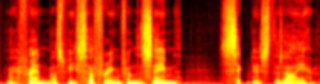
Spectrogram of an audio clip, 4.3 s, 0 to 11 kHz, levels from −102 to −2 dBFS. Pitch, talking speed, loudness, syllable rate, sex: 130 Hz, 170 wpm, -16 LUFS, 4.2 syllables/s, male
